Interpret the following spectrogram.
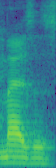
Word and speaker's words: Meslier: don't want to lose Mez silent s although my silent ass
